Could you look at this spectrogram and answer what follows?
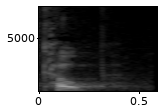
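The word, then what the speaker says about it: tope (תֹּף): It's spelled T-O-P. It's really pronounced tope.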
